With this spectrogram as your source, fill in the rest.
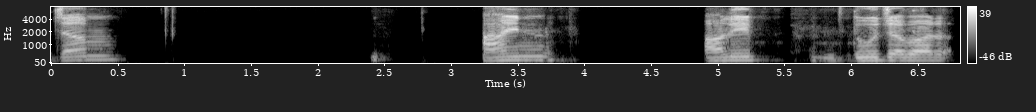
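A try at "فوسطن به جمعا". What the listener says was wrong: দুজাবার হবে না, আয়াতের শেষে দুজাবার এলে এক জবরকে বাদ দিতে হবে। আইন আলিফ জাবার আ। ফাওয়াসাতনা বিহি। জি, ফাওয়াসাতনা। তাহলে আমরা এই আয়াতটা জানলাম, ফাওয়াসাতনা বিহি জামআ।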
